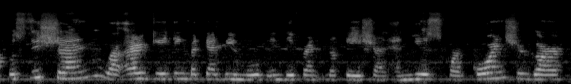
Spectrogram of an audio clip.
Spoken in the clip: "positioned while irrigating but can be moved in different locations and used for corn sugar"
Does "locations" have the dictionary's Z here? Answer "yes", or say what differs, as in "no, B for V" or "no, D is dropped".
no, Z is dropped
